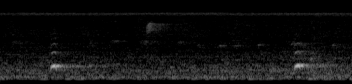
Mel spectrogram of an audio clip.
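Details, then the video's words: Coppersmith barbet calling in a relaxed manner, recorded in 2020: two single hollow tonk notes about two and a half seconds apart, with a faint high chirp between them and soft background hiss. "The Intense & The Chill Coppersmith Barbet"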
